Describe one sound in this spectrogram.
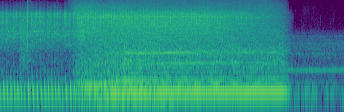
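A boat engine chugs, then rises into a steady drone.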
